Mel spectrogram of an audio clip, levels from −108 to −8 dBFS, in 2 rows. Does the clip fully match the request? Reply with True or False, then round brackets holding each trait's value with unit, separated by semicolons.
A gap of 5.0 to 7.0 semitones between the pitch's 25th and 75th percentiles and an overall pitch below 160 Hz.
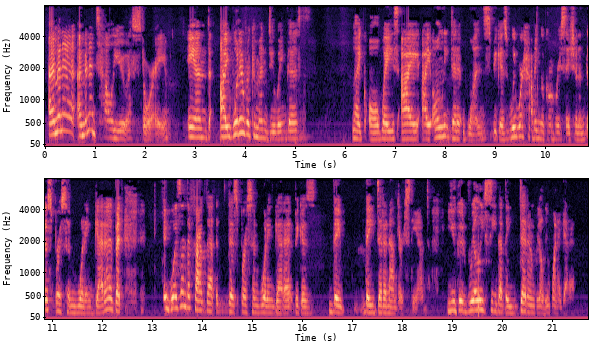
False (5.6 semitones; 175 Hz)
